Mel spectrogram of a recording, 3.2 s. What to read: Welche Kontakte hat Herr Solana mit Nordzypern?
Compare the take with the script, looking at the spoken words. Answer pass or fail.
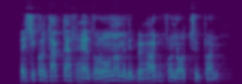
fail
